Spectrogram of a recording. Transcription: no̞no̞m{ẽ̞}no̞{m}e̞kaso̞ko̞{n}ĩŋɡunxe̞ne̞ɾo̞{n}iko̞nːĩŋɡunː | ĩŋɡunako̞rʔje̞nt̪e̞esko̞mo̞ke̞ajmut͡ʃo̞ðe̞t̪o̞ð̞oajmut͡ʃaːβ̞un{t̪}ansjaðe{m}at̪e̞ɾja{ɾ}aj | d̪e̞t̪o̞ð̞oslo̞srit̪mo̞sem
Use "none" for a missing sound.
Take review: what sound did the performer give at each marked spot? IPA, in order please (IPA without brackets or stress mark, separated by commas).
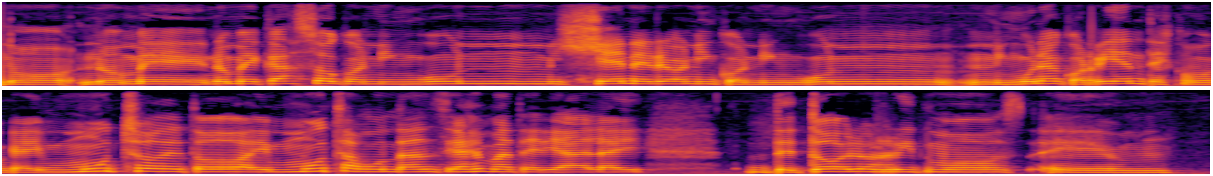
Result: e̞, m, nː, n, d̪, m, l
